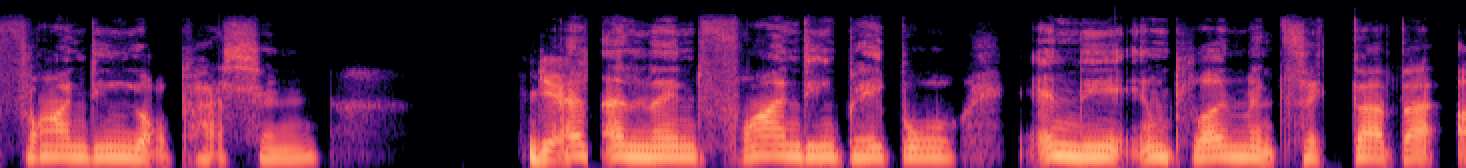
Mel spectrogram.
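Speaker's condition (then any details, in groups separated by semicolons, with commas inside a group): Cerebral palsy; uses wheelchair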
